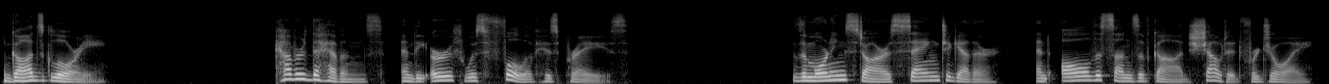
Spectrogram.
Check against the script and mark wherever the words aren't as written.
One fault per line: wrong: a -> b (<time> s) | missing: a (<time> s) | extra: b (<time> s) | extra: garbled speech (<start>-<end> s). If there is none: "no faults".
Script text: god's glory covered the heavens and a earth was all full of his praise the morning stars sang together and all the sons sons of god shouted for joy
wrong: a -> the (4.2 s)
missing: all (4.9 s)
missing: sons (11.4 s)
